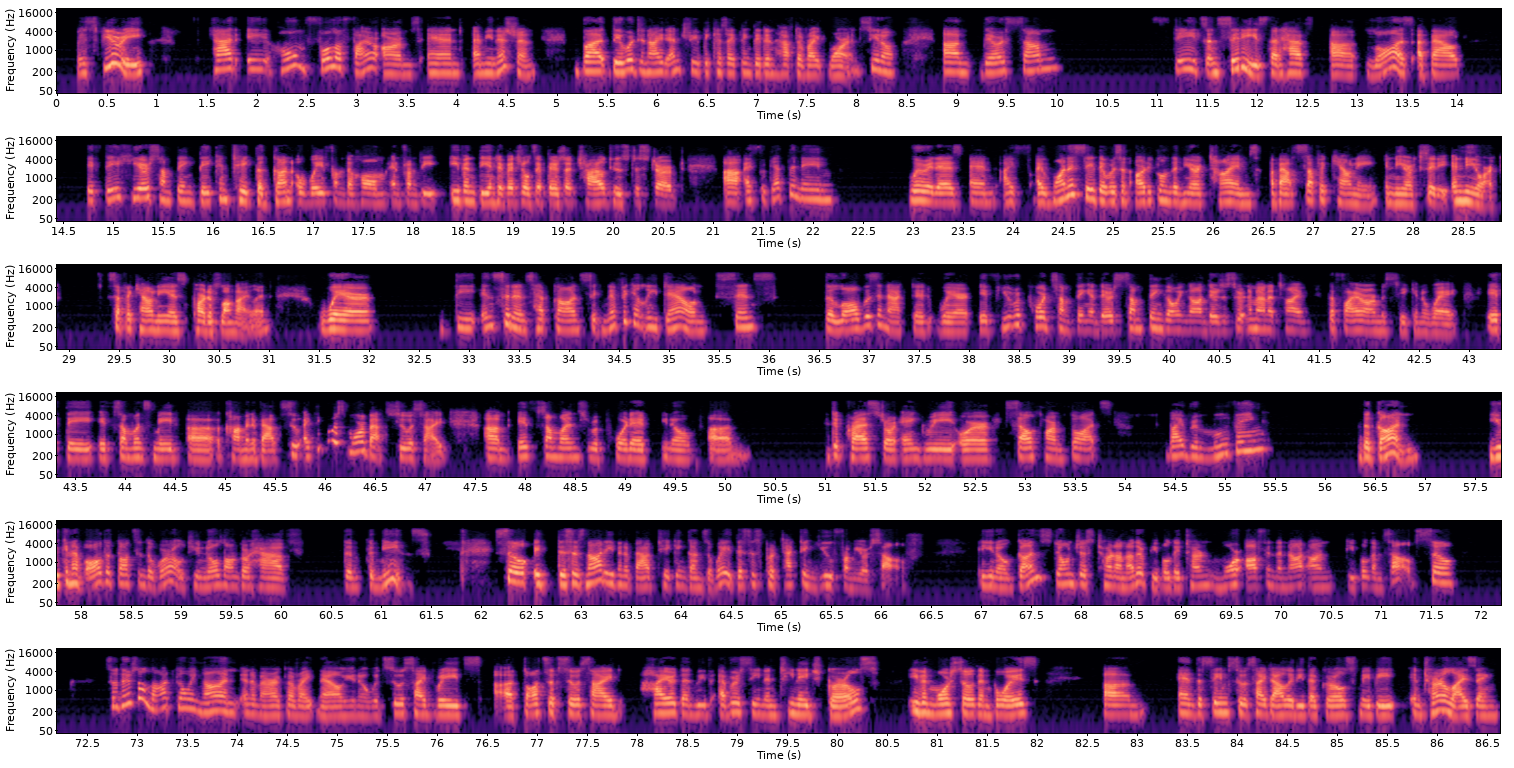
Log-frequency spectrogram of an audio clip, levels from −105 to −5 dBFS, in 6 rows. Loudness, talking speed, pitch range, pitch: -29 LUFS, 180 wpm, 160-200 Hz, 175 Hz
